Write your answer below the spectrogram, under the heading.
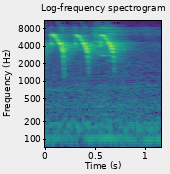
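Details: White-headed munia giving three sharp, high, downward-sliding chirps spaced about a quarter second apart, recorded as a lure to get other birds singing, over a faint low hum.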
